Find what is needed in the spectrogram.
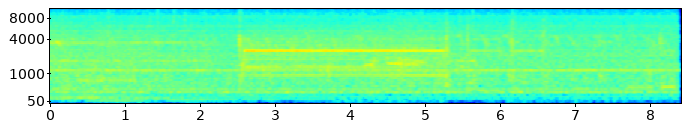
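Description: Canon D520 multifunction printer's scanner running a scan: a low motor hum for the first two seconds, then a steady high whine from about two and a half seconds in that stops at about five and a half seconds.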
